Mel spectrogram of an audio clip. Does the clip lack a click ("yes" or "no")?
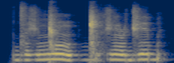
no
